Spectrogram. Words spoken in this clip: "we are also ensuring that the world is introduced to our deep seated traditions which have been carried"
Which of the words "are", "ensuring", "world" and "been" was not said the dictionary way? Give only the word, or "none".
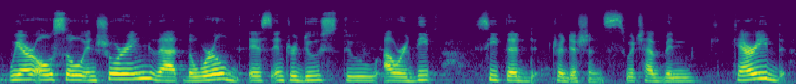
none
